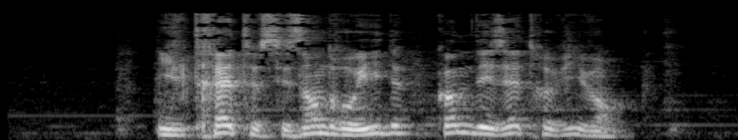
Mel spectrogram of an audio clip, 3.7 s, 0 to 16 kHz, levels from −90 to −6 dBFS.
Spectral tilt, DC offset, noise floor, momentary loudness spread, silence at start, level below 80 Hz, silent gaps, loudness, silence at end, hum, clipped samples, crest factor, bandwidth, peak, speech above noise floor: -5.5 dB/octave; under 0.1%; -67 dBFS; 10 LU; 0.8 s; -58 dBFS; none; -23 LUFS; 0.6 s; none; under 0.1%; 18 dB; 11.5 kHz; -6 dBFS; 45 dB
